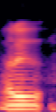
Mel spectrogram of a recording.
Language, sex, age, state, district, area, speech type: Bodo, male, 18-30, Assam, Baksa, rural, spontaneous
